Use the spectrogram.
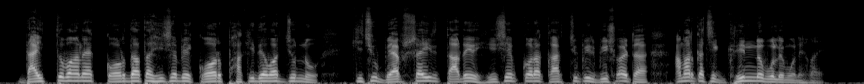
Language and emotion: Bengali, disgusted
